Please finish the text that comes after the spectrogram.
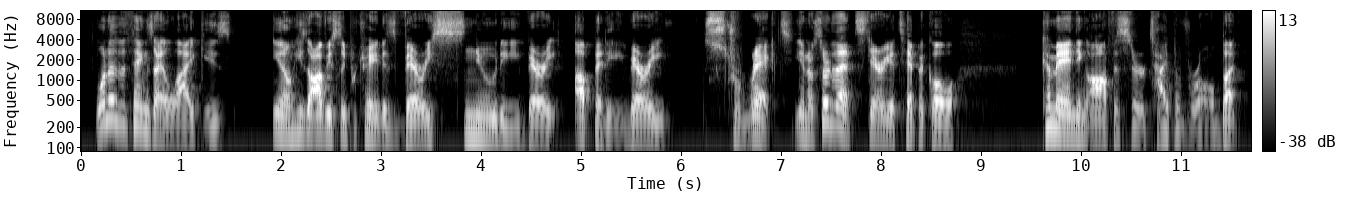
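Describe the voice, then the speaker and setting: A man with a middling pitch talks to viewers as a reviewer. His delivery is casual and unscripted. He halts now and then, trails off and circles back to finish a thought. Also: sharp tone. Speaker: reviewer, host of audio drama reviews.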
